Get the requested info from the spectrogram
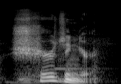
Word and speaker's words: Scherzinger: Singer and host, one of the hosts of The Masked Singer, Nicole Scherzinger. Is that how you say it? – Yeah. – Nicole Scherzinger.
